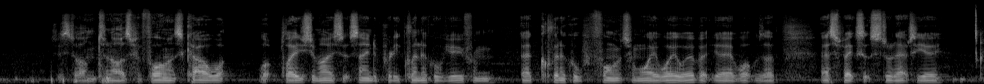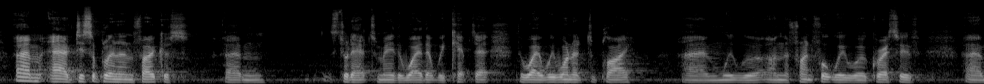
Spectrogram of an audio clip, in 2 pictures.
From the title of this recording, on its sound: post-match press conference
